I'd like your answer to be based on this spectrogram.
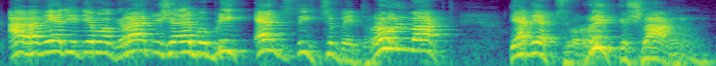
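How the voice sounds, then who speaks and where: Pompous middle-aged politician, husky, slow and swooping, radio play bluster. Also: male voice, on the low side, wildly swooping pitch, exaggerated voice. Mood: declamatory, outraged. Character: pompous, domineering middle-aged small-town socialist politician and husband. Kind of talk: theatrical radio play acting.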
